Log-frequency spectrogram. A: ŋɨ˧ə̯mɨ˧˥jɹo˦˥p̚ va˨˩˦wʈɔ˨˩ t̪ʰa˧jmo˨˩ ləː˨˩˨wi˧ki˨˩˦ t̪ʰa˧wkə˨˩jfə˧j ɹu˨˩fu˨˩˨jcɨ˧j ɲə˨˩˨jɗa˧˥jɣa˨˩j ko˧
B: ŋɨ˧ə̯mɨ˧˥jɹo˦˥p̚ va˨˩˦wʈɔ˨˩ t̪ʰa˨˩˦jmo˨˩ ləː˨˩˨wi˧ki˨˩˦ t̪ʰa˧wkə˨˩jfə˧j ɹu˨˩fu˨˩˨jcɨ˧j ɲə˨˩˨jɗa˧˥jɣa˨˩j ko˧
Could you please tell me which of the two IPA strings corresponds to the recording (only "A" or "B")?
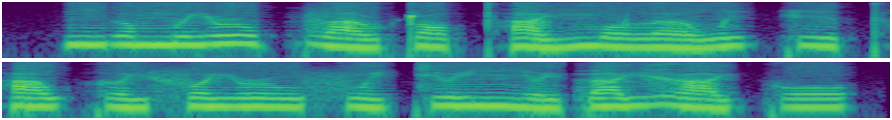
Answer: B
